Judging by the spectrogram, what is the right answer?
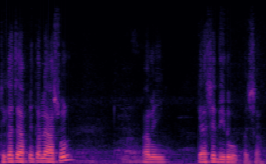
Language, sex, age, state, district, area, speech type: Bengali, male, 45-60, West Bengal, Birbhum, urban, spontaneous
